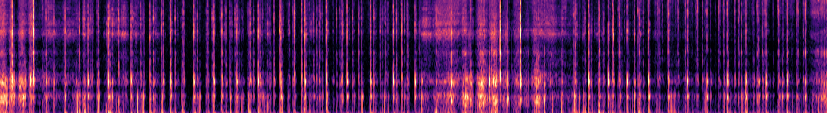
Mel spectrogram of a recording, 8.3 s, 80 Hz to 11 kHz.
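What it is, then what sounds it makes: Plastic cup tapped with fingernails. A medium white disposable plastic cup, hollow and empty, is held over the microphone and tapped and scratched with fingernails. The result is a steady run of quick, dry clicks and scrapes, with a hollow resonance around 1 kHz and 600 Hz and a muffled low rumble beneath.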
